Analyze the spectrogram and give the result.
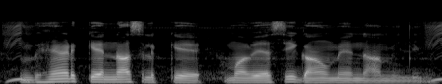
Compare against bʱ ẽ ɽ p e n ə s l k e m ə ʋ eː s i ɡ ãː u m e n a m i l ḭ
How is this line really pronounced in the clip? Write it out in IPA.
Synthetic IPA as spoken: bʱ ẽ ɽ k e n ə s l k e m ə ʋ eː s i ɡ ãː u m e n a m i l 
